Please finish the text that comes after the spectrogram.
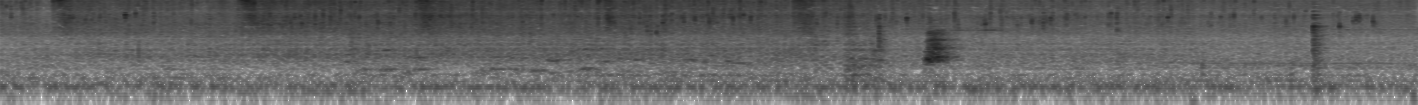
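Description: Soybean kofta balls deep-frying in oil, a continuous crackling sizzle heard up close for a long stretch, with a few sharper spatters and a brief scrape partway through.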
